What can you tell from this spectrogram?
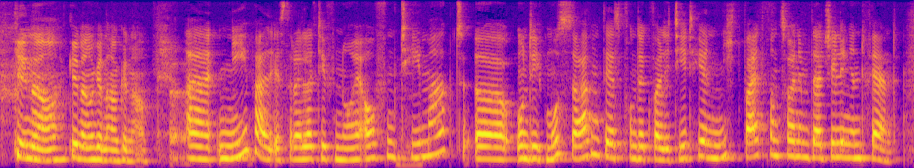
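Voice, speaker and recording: Noticeable background noise sits behind a woman talking at a fairly quick pace with a fairly high pitch and ordinary pitch variation. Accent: slight Russian. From Russia. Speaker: tea shop employee, retail trainee. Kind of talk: casual chat. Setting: home kitchen.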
